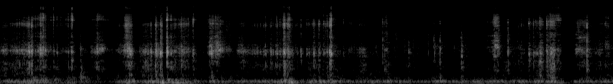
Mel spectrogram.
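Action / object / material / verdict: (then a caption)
scrape / bar of soap scraped with a knife blade / soap / none. A utility knife blade carves and scrapes a solid white dry soap bar held in the palm, shaving off white curls. The result is a quick series of short, crisp, bright scraping strokes over a faint low rumble.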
